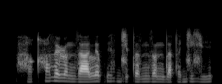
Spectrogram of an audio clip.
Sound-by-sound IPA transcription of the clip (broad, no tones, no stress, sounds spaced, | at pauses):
h a̤ qʰ i̤ z ɘ ɭ o n z a l ɘ p ɾ i̤ z d͡ʑ ɘ t ɤ z n z o n d a t a̤ d͡ʑ i ʑ i̤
